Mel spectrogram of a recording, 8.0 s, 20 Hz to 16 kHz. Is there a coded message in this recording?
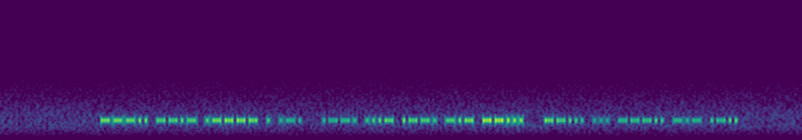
Yes: Morse code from 0.9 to 7.4 s, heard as a keyed tone, machine-sent, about 39 wpm, 540 Hz, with radio static and fading. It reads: 8Q1ER PVPK7 7S8KL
